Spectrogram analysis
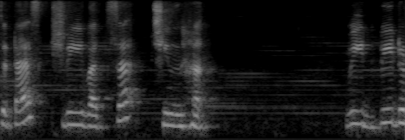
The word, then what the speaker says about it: चिह्न: We do not pronounce it the way we write, but these are only a few exceptions, like I told you.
